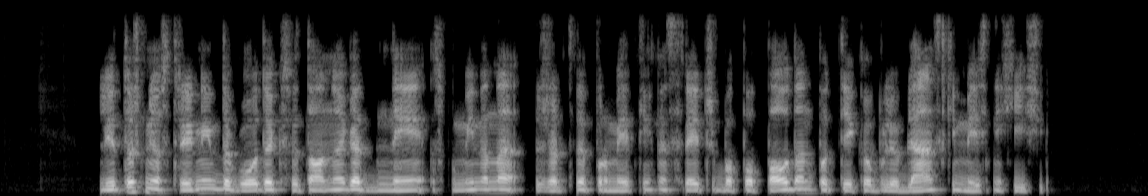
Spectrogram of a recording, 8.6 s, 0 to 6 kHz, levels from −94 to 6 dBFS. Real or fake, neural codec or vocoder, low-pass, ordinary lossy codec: real; none; 5.4 kHz; none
